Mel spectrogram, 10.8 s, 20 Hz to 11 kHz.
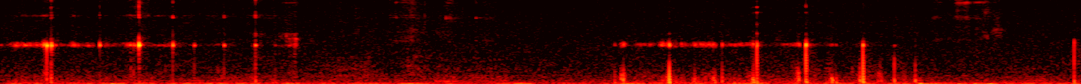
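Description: A hand-sized hollow carved wooden frog guiro is scraped along its ridged back with a wooden stick. It makes quiet, dry clicks and short rasps with a faint woody ring near 1.8 kHz. The clicks come in two clusters separated by a few seconds of near-silence over a low background hum.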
